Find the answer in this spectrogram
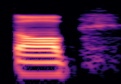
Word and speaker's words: Q Bob: Yeah, the Q Bob, which is actually just pronounced Bob for gear.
